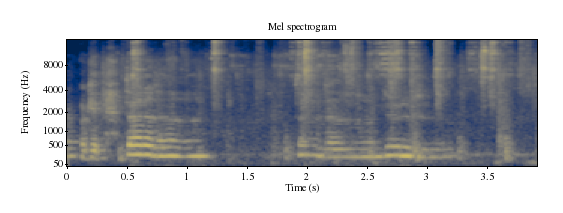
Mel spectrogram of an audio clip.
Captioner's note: humming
